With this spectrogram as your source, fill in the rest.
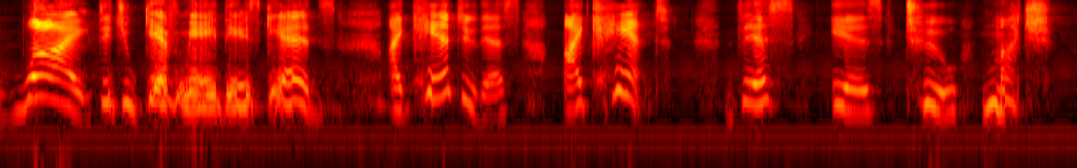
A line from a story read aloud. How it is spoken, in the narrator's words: yelled at God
